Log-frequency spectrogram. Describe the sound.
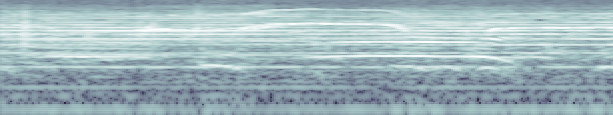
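A crowd cheers and whoops to show appreciation for a performer, with many overlapping voices shouting and rising and falling in pitch in a steady, dense roar that lasts about three seconds.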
